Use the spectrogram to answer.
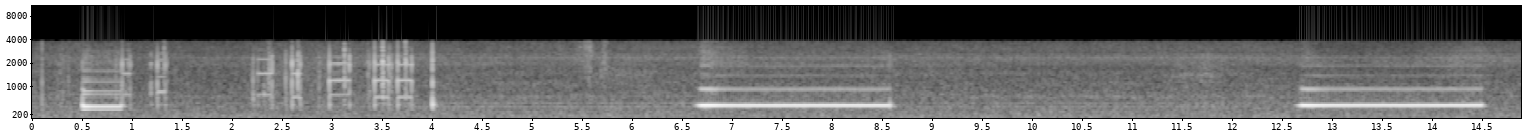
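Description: Touch-tone keypad dialing a telephone number: a rapid run of short electronic beeps, followed by two long, steady ringing tones separated by a pause, with no voices.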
